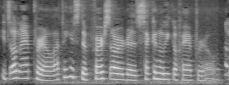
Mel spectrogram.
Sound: none

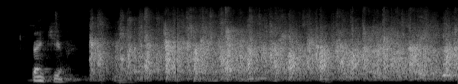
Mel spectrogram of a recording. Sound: audience clapping

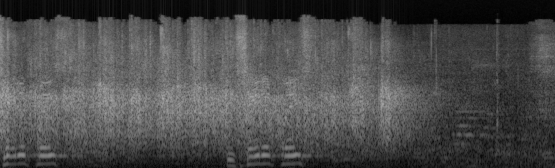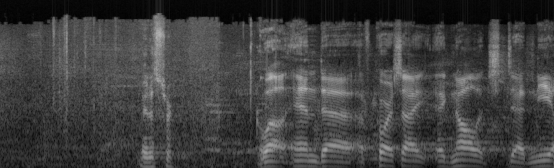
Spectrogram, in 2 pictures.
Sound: applause

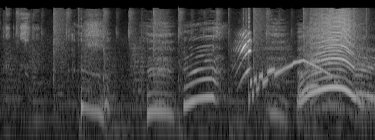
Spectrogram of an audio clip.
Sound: laughs; gasps

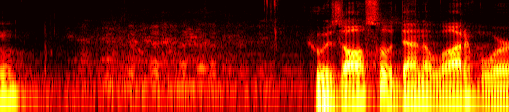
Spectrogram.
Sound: laughter

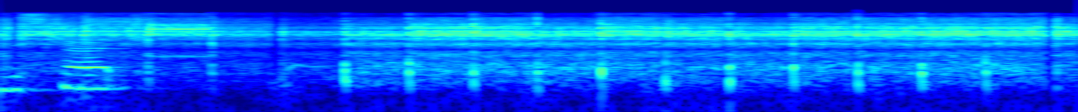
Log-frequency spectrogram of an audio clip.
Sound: ghost box hissing

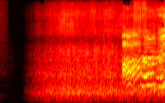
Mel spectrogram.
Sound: racing kart sounds

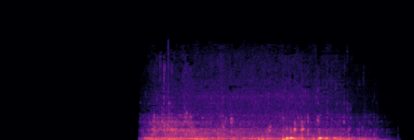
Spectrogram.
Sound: underwater exhalation

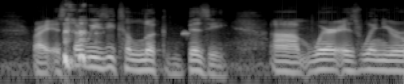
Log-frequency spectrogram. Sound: chuckles

